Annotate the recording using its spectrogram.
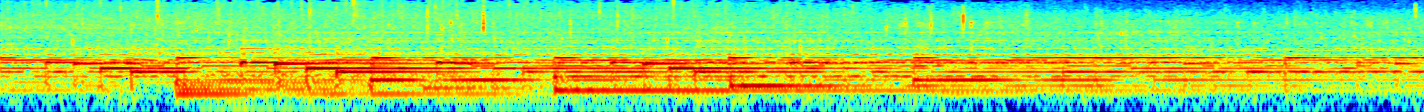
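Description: Slow ambient background music of held chords that change every second or two, over a faint, steady patter like rain.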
